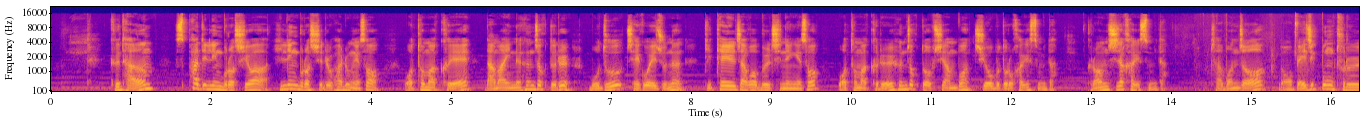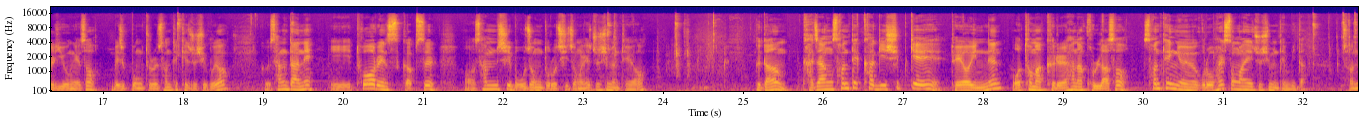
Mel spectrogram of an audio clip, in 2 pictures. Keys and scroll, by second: 2.2 alt+space, 3.5 alt+space, 7.5 ctrl+KP_Add, 9.1 ctrl+KP_Add, 32.5 ctrl+KP_Add.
